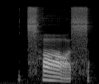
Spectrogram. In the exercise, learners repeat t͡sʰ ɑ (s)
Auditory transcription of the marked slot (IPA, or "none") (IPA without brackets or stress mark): s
